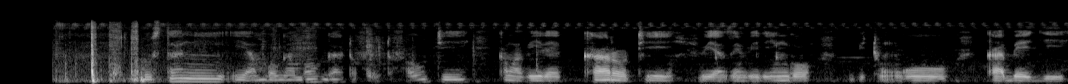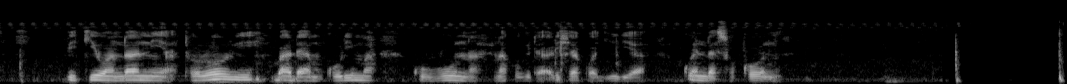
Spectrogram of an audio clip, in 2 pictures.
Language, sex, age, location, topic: Swahili, male, 18-24, Dar es Salaam, agriculture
